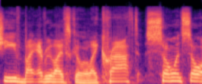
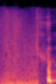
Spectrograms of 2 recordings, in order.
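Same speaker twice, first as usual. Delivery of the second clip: quiet breathy chuckle; 7 dB quieter than usual. Real, not acted. Soft laugh after joke.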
